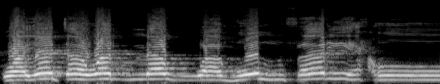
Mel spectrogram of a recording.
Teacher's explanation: wahum tak boleh dengung sebab kat situ tidak ada nun mati atau tanwin jumpa dengan wau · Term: tidak dengung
